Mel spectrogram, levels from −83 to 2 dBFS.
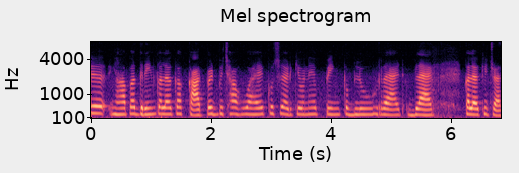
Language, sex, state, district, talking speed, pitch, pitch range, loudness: Hindi, female, Uttar Pradesh, Jalaun, 185 wpm, 235 Hz, 225-245 Hz, -18 LUFS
